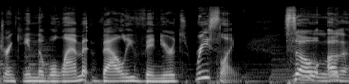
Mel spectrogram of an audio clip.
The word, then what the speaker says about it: Willamette: But it's Willamette. Rhymes with damn it. And they actually have bumper stickers in Oregon. It'll just say, it's Willamette, damn it.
